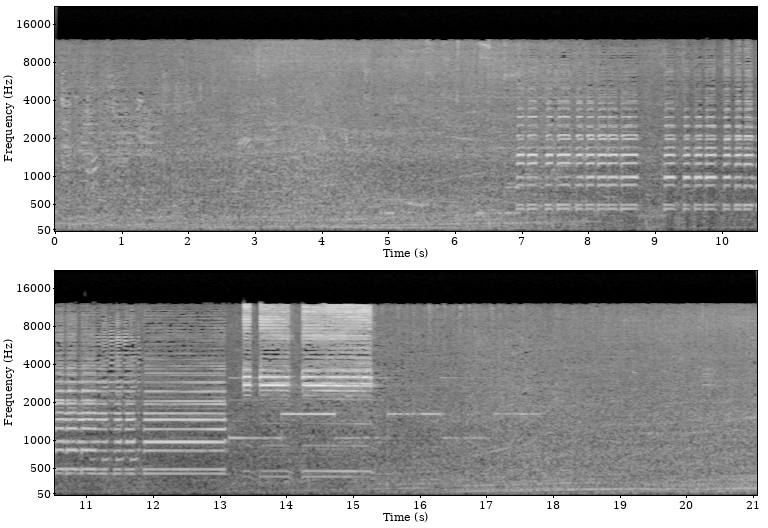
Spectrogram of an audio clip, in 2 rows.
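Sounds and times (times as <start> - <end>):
motorcycle engines running: 0.0 - 9.5
motorcycle horn toots: 6.9 - 15.4.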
